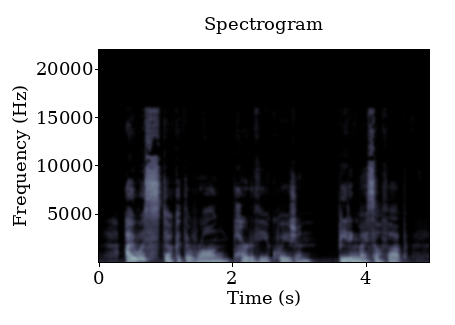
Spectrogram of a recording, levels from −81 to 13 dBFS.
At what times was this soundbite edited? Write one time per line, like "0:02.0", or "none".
none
